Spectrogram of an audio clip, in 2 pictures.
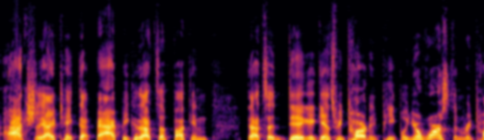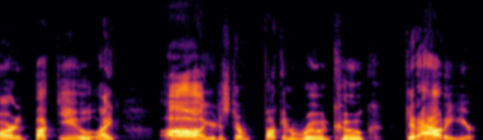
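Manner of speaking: high, indignant re-enacted tirade; pissed. Surfer scolding the other surfer as onlookers watch, pissed. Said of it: "And I'm, like, pissed".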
